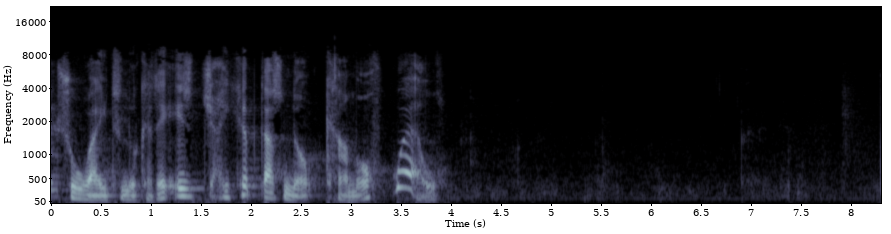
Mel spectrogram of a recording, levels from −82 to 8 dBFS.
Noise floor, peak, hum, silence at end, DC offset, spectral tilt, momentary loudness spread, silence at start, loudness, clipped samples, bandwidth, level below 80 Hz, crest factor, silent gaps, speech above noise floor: -64 dBFS; -4 dBFS; none; 4.4 s; under 0.1%; -5.5 dB/octave; 8 LU; 0 s; -28 LUFS; under 0.1%; 10 kHz; -56 dBFS; 26 dB; none; 37 dB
